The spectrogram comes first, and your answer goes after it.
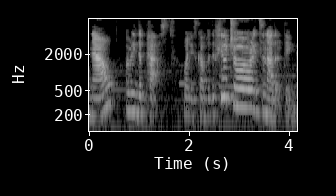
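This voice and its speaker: Woman speaking at a fairly slow pace with ordinary pitch variation, audible room echo and music in the background. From Romania. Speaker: tarot reader. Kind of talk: casual monologue to camera. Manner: halting, with fillers.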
